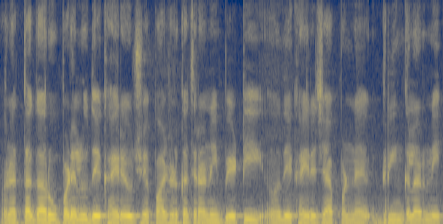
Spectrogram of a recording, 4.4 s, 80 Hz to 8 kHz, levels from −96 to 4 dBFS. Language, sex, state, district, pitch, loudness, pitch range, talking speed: Gujarati, male, Gujarat, Gandhinagar, 145 Hz, -15 LUFS, 140-150 Hz, 215 wpm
